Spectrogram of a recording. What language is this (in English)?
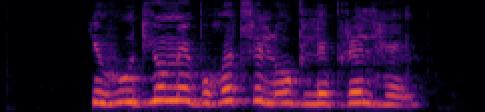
Urdu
